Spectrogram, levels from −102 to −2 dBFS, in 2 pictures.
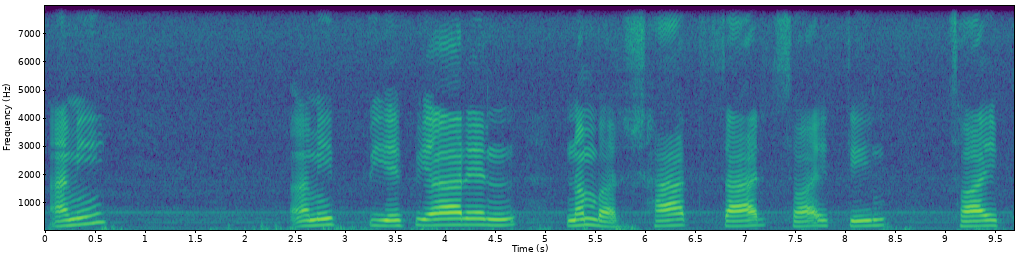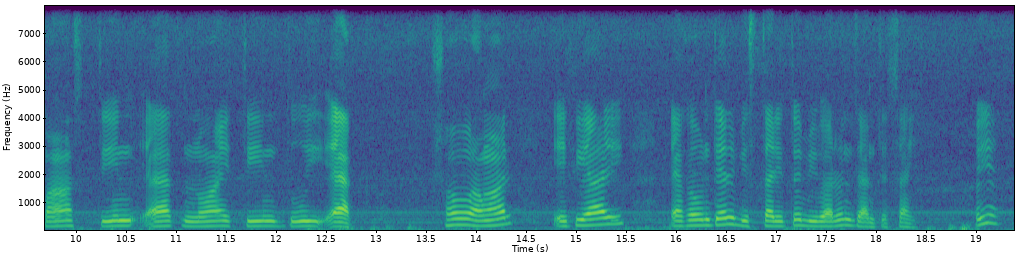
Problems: background sounds at intervals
